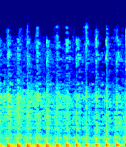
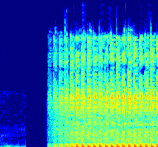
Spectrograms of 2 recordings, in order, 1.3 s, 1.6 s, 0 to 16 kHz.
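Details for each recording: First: 2004 Honda TRX 400 quad after its failing camshaft decompression mechanism was cancelled by fitting a camshaft without it: even single-cylinder thumping idle with the former tick-tick gone. Normal idle. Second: 2004 Honda TRX 400 ATV single-cylinder engine at idle: light quick tik-tik on each beat, caused by faulty automatic decompression mechanism on the camshaft; fix is a camshaft without the decompressor.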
